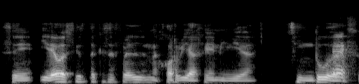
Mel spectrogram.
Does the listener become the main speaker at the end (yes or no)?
yes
